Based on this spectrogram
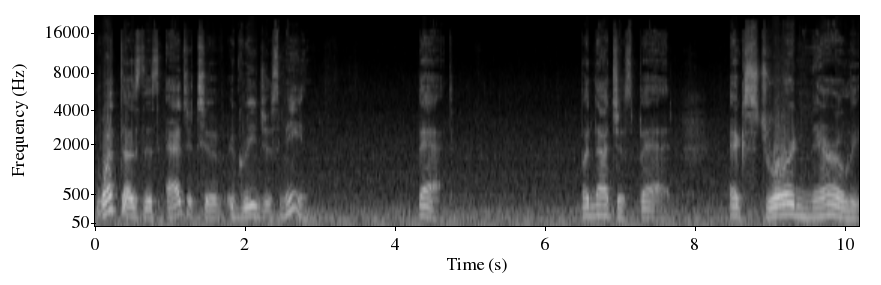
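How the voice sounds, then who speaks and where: A woman talks at a very slow pace with long, frequent pauses, her pitch very deep and low with ordinary variation. Noticeable background noise sits behind her. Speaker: retired teacher. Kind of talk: educational vocabulary talk to camera. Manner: casual, enthusiastic.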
